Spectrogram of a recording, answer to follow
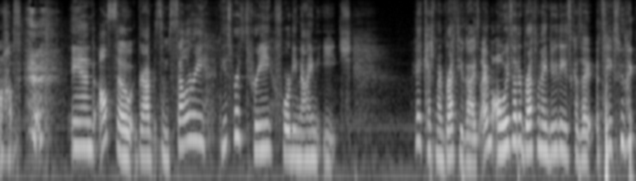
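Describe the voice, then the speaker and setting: A woman in her thirties chatting casually through a grocery haul vlog, rambling with self-aware asides. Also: a little high. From Canada. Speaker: vlogger.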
